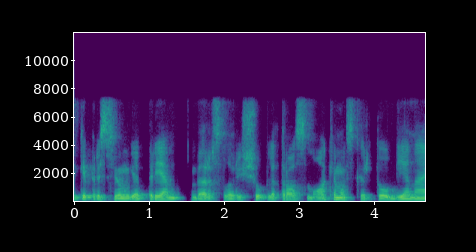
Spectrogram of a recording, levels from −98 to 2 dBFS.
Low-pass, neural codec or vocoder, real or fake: 7.2 kHz; none; real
